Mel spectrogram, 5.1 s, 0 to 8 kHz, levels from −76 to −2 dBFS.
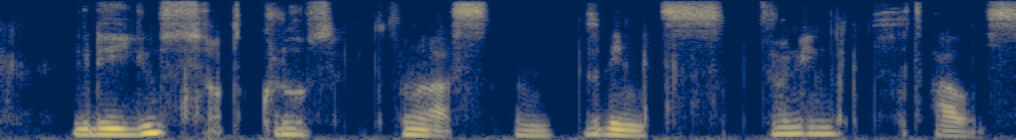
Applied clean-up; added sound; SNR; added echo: neural diffusion model UNIVERSE++.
